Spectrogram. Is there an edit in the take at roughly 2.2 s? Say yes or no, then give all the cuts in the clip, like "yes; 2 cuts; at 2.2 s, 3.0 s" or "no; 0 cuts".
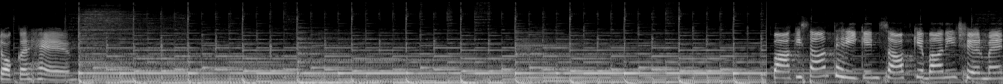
no; 2 cuts; at 0.8 s, 7.6 s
